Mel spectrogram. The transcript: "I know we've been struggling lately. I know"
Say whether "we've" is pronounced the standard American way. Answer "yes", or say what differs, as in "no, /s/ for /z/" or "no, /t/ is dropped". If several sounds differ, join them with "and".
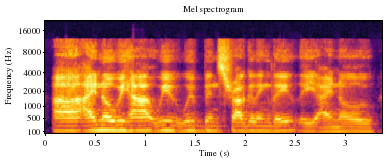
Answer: yes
